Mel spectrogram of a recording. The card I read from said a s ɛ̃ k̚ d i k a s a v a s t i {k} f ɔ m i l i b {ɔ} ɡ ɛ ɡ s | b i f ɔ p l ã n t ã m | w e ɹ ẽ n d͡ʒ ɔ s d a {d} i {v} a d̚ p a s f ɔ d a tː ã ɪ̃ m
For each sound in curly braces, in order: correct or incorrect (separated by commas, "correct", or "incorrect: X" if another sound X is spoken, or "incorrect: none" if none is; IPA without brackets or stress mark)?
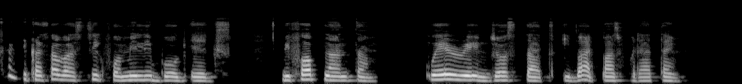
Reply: correct, correct, incorrect: t, incorrect: b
